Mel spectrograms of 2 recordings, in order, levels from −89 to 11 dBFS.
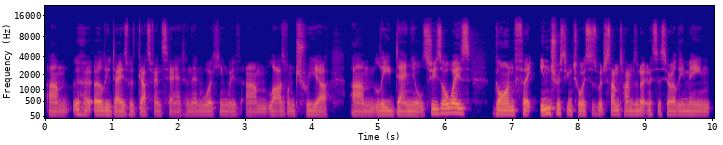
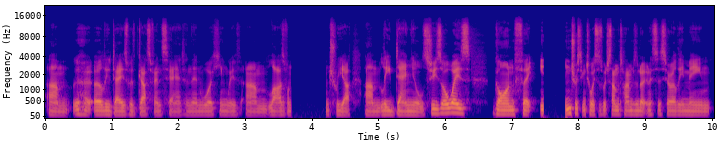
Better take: first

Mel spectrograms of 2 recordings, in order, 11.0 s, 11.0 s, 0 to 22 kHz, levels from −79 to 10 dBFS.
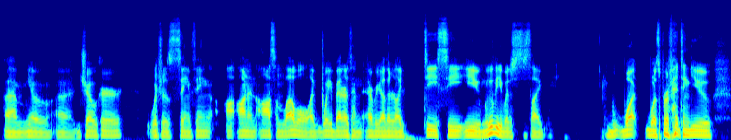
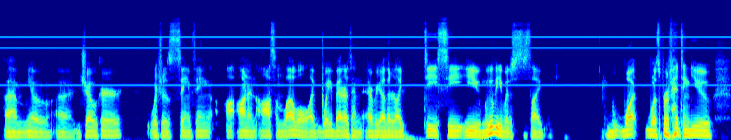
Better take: first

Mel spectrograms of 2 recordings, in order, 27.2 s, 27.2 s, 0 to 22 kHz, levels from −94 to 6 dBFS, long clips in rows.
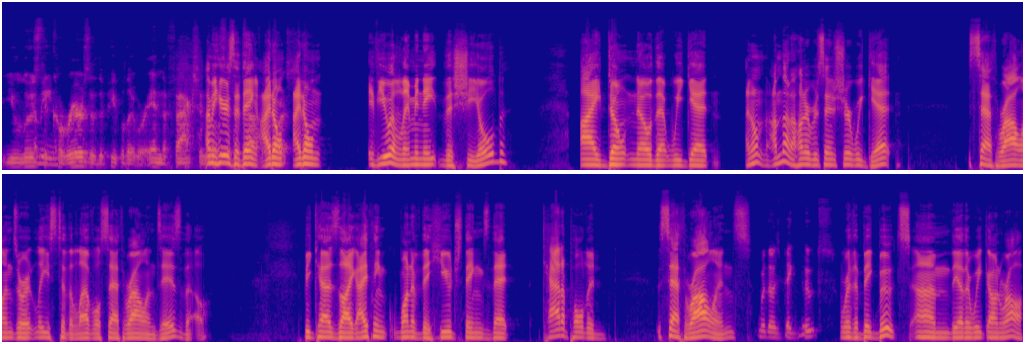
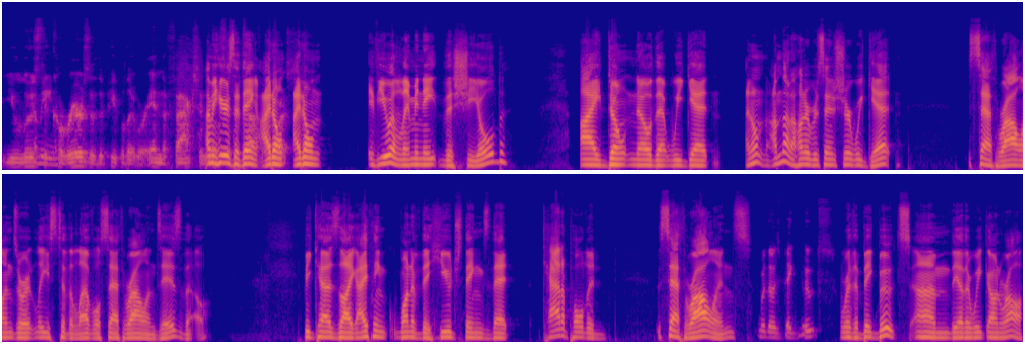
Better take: neither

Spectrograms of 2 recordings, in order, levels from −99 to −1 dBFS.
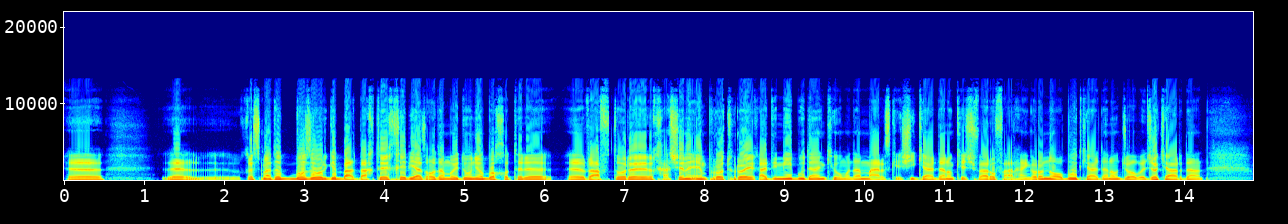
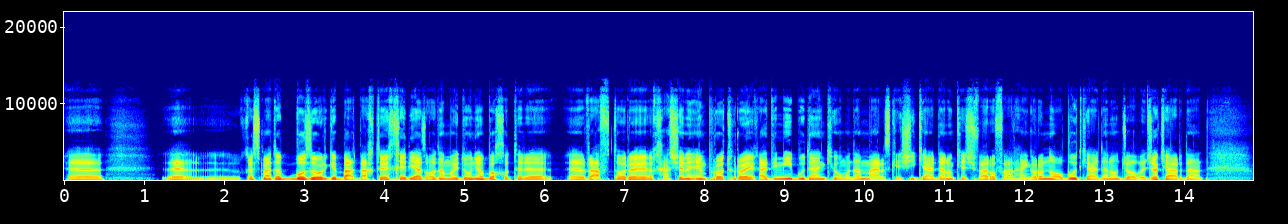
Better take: second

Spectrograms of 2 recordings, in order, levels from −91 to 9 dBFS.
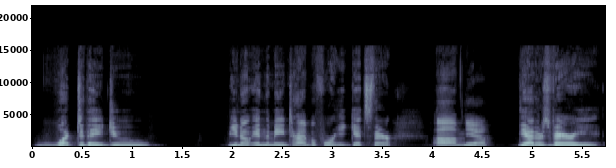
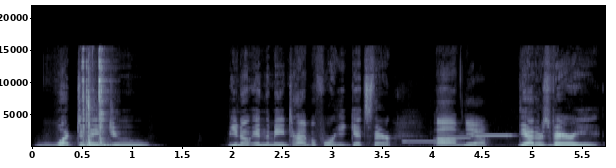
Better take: first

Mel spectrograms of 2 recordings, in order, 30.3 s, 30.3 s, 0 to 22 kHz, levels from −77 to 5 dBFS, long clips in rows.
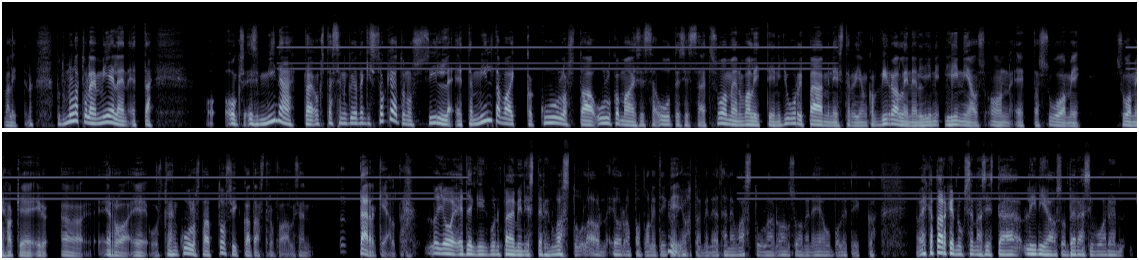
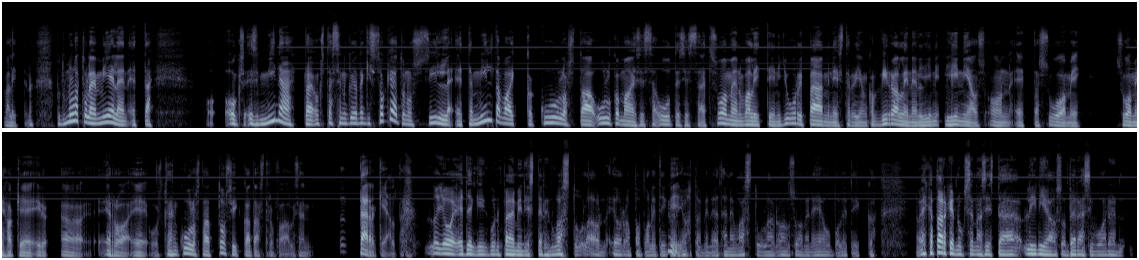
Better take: second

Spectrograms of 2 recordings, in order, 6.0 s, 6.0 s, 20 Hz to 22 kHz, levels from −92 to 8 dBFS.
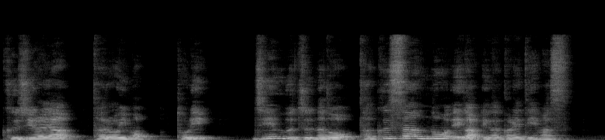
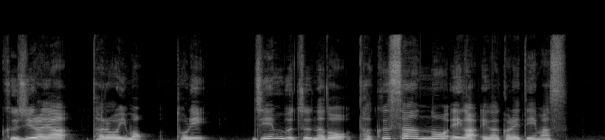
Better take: second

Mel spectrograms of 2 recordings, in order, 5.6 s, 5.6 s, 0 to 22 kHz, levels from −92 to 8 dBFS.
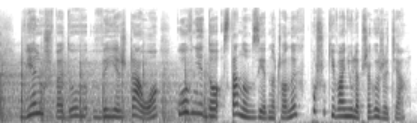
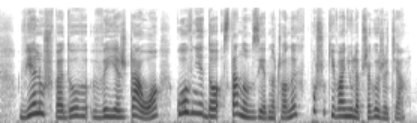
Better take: second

